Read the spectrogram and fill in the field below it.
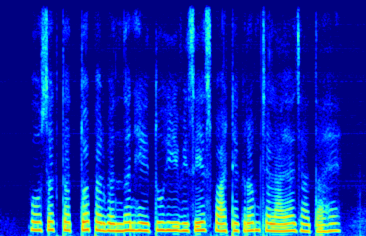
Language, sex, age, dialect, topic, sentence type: Hindi, female, 18-24, Marwari Dhudhari, agriculture, statement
